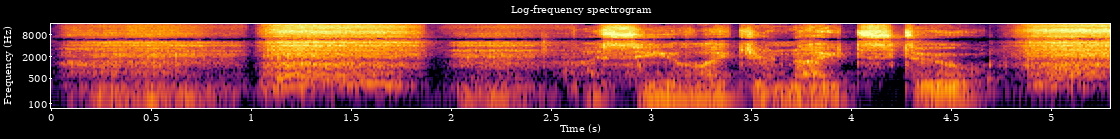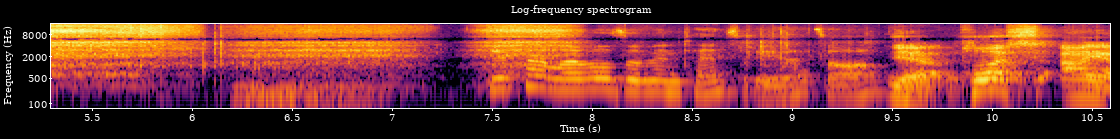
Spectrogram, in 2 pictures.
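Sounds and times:
person imitating heavy breathing down someone's neck during chess: 0.0 - 2.7, 4.8 - 7.9
speech: 2.9 - 4.9, 6.2 - 6.7, 7.6 - 10.5.

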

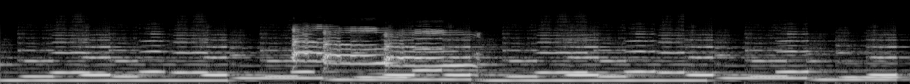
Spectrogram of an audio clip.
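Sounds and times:
panpipe tune: 0.0 - 9.0
cat vocal ad lib: 3.0 - 4.9.

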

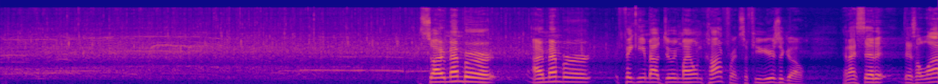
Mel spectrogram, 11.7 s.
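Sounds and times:
audience applause: 0.0 - 8.0
speech: 5.3 - 11.7.

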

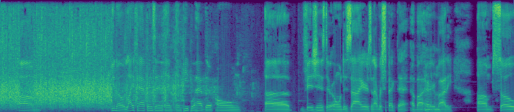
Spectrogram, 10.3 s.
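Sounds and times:
audience applause: 0.0 - 5.2
speech: 2.2 - 10.2.

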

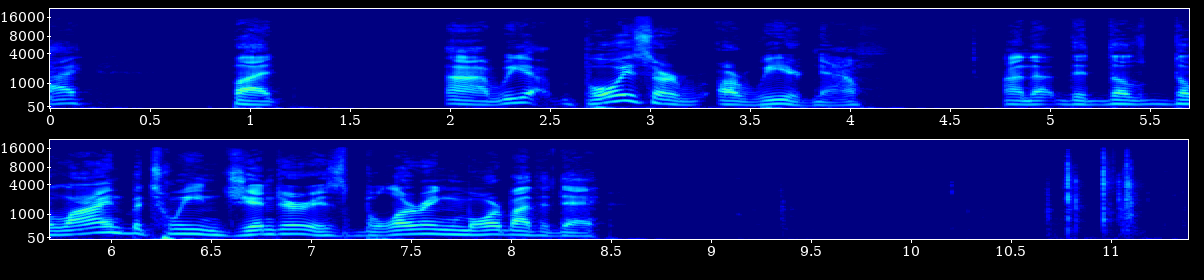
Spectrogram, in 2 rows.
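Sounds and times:
speech: 0.0 - 1.2, 2.0 - 4.2, 4.8 - 8.6
swigging water from a bottle: 9.0 - 11.3.

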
